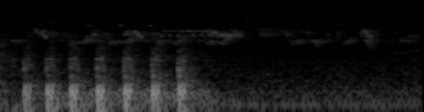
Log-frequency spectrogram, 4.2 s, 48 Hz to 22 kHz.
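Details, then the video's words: Siberian Husky recorded on 13 March 2021 at 4:17 pm, letting out a quick run of seven sharp barks roughly a quarter second apart, then falling silent while small birds keep chirping in the background. "Husky barking"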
